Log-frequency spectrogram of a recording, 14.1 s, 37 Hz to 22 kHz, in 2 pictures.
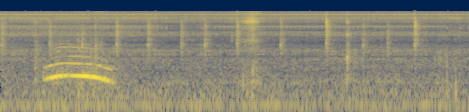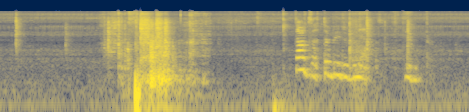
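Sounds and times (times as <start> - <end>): wooden pieces crashing to floor: 8.8 - 9.8.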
